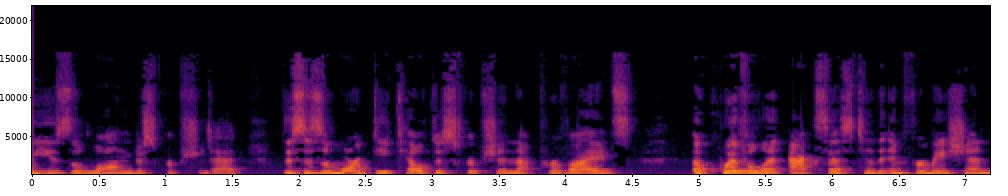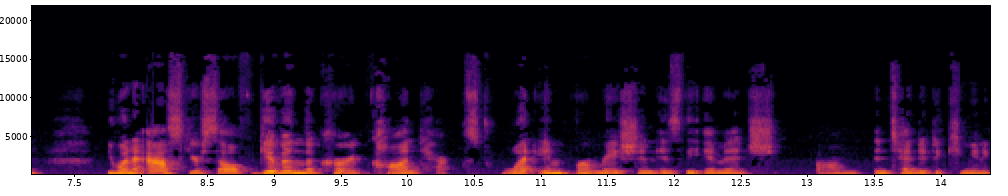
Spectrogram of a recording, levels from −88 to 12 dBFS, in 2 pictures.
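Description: Right near the start, from 1.30 to 1.32 s, there's a quick glitch, only about 20 ms long. That's damaged data in a compressed stream. Bytes in that stretch of the file got lost or scrambled. The decoder chewed on frames that didn't make sense, lost its place, and had to hunt for the next valid frame header before it could pick up cleanly. That brief misread is the glitch you hear.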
